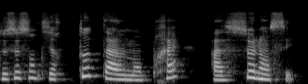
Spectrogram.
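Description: High pitch from a woman, with ordinary pitch variation. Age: 30s. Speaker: podcast host, entrepreneurship coach. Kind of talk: monologue podcast intro.

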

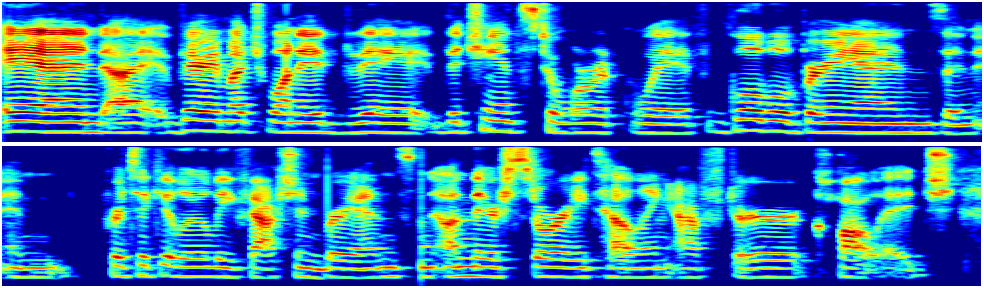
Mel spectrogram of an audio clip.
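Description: A woman's very deep, low-pitched voice, monotone and flat, with hardly any pauses over a quiet background. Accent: Midwestern American. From rural Indiana, US Midwest. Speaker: communications manager. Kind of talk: interview.

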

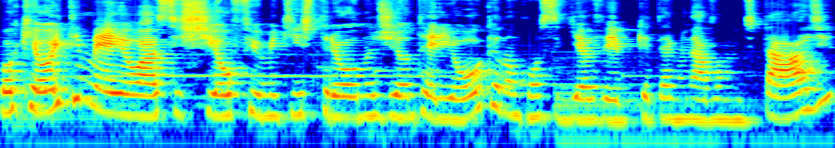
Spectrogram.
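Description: Over noticeable background noise, a woman with a fairly high pitch talks at a fairly quick pace. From Brazil, Northeast. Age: 20s. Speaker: film content creator. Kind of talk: casual chat. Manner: fast.

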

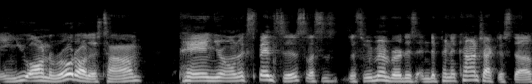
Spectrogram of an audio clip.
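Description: A man with a fairly high pitch talks at a very fast pace with ordinary pitch variation. The sound is dry and close, with no echo. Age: 30s. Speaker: wrestling podcast host. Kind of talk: casual chat.

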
